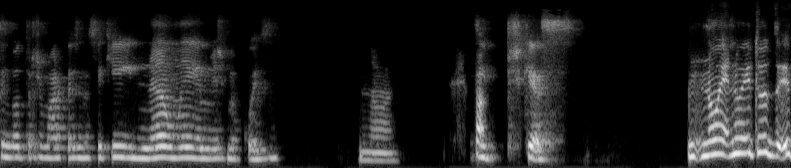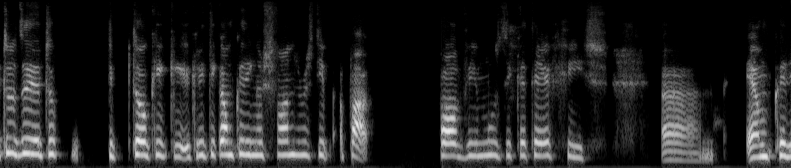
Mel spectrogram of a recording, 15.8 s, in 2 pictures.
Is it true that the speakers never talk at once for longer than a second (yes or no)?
yes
